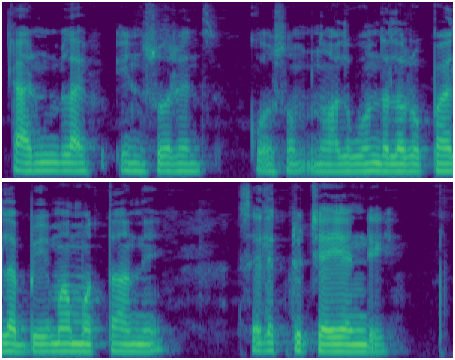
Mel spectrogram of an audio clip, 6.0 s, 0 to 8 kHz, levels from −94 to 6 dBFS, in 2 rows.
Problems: none marked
